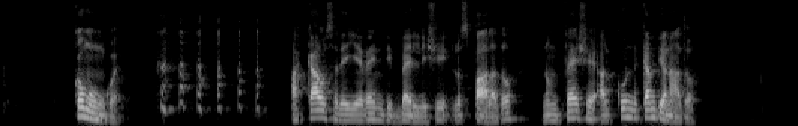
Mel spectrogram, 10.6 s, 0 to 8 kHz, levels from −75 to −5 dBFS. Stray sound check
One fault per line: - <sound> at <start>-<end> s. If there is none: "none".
- laugh at 2.1-3.6 s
